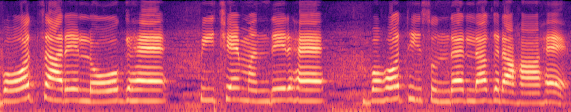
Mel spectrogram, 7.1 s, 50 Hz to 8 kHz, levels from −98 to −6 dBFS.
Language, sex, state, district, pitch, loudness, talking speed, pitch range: Hindi, female, Haryana, Charkhi Dadri, 265 Hz, -12 LUFS, 110 wpm, 255-285 Hz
